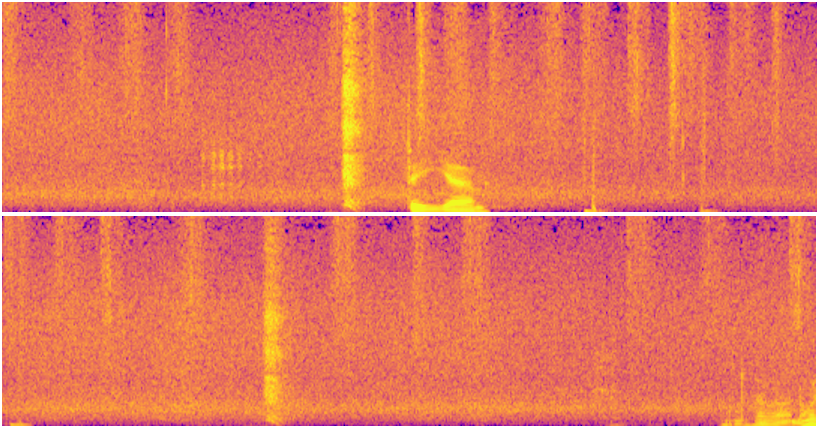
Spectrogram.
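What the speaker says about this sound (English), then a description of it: "It's just that little bloody cow." A cow moos in the Minecraft video game: two short, low, tonal lowing calls several seconds apart, with scattered faint clicks in between and a quiet background.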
